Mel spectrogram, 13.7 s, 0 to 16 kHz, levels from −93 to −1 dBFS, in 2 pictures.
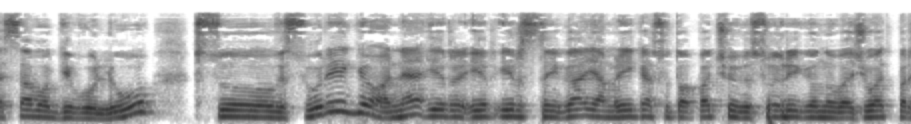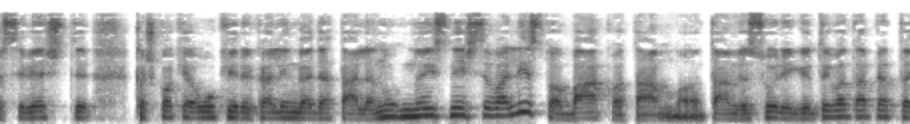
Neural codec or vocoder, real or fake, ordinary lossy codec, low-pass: none; real; MP3, 48 kbps; 14.4 kHz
